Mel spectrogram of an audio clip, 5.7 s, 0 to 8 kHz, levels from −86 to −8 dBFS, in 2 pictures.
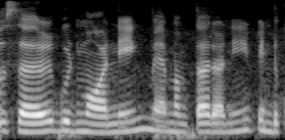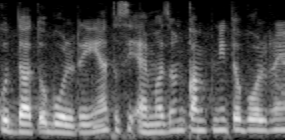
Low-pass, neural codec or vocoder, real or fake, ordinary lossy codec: none; none; real; none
